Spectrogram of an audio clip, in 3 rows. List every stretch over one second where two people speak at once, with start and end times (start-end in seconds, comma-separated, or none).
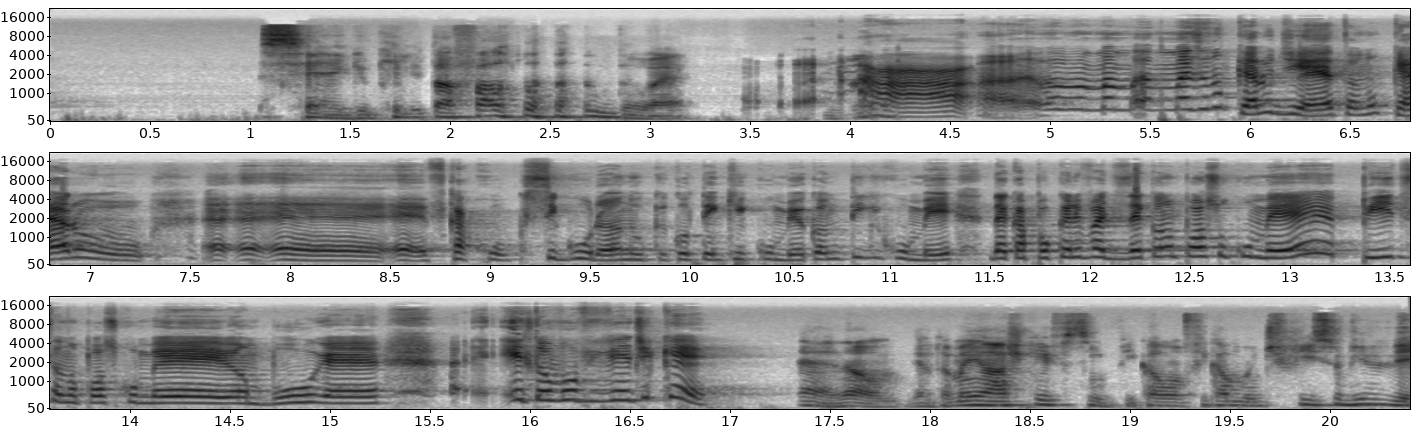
none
